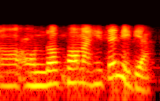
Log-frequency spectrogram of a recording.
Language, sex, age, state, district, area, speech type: Assamese, female, 30-45, Assam, Lakhimpur, rural, conversation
